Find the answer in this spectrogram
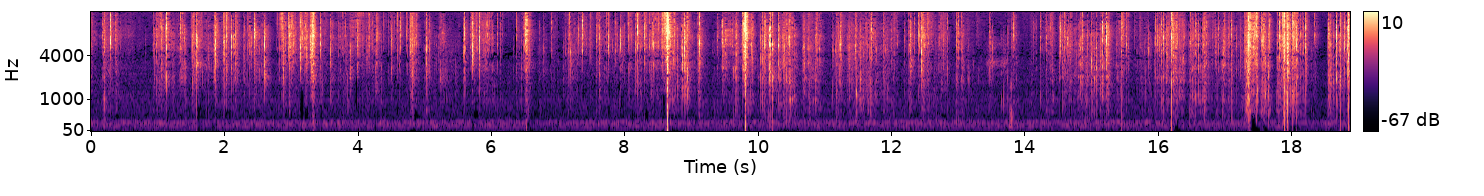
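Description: Foil wrapper of a Yu-Gi-Oh booster pack crinkling as it is handled and torn open, a dense run of crackles starting about a second in.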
